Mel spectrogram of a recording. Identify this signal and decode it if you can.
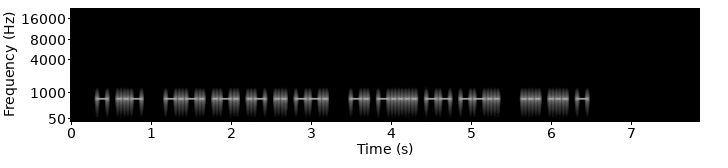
Morse code, heard as a keyed tone, about 28 wpm, 700 Hz. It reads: TU CRAIG N6MZ SST
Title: K1USN SST QSO Practice - 28wpm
